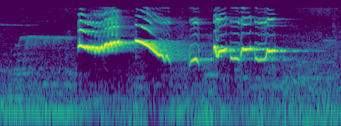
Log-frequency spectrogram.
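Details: Orange-headed thrush in full morning voice, a harsh sound meant to stimulate other orange-headed thrushes into song. One loud, buzzy, slurred phrase drops in pitch, followed by a wavering, scratchy tail.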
